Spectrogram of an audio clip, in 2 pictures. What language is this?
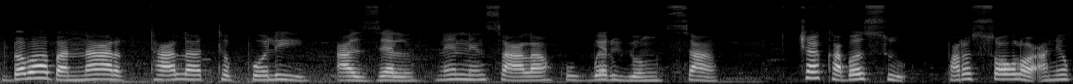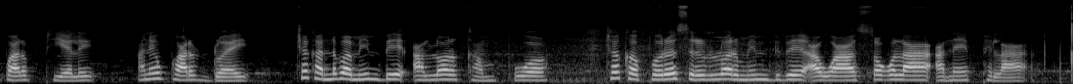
Southern Dagaare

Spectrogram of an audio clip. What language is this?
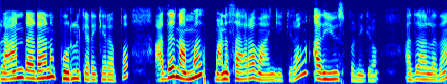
Tamil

